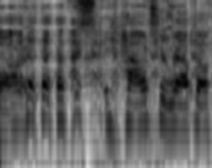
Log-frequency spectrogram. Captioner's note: laughing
